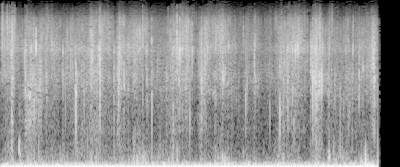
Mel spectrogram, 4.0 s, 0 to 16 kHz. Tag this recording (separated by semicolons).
putty; goo; GARCIA; slime; Mus-152; SAC; live-recording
